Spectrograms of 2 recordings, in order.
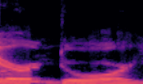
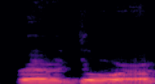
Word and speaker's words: Barad-dûr: Barad-dûr. You got that Bar- one pretty close. Barad-dûr.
